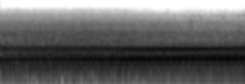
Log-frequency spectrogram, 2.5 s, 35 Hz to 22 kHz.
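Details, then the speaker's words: Pontiac Bonneville 3800 V6 after a spark plug change for a misfire: a steady, hollow howl at about 3100 rpm that swells as it pulls through the mid-revs; normal intake howl under acceleration. "Oh, and then check this out. If I can get it to howl here, it does this crazy howl at like 3100."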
